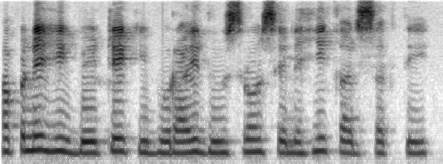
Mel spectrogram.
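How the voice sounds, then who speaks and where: A woman voicing a patient, long-suffering elderly mother who speaks softly. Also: medium pitch, level tone, lightly acted, poor audio. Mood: sad.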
